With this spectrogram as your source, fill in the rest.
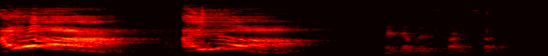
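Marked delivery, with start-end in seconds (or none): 0.0-1.5 loud, high, martial arts kiai shout.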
